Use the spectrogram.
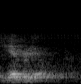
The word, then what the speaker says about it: Jibril: Quote, Muslims believe that the Holy Spirit is a title given to the angel Gabriel, pronounced in Arabic as Jibril.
